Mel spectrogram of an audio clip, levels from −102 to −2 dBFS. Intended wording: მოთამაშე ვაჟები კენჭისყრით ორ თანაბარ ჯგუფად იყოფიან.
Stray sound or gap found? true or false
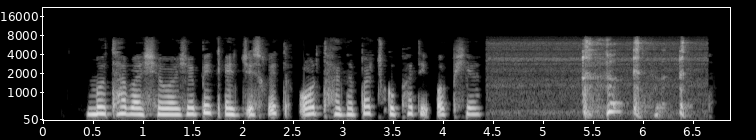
true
